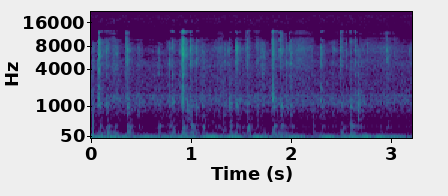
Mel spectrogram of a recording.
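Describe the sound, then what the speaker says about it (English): Rapid, uneven clatter of keys being typed on a computer keyboard while entering website addresses into a worksheet, close and steady with no talking. "So I'm just going to type in a couple of examples."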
